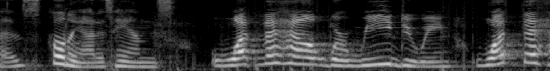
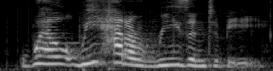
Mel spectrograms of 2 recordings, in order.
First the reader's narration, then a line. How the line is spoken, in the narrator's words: the girl snaps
